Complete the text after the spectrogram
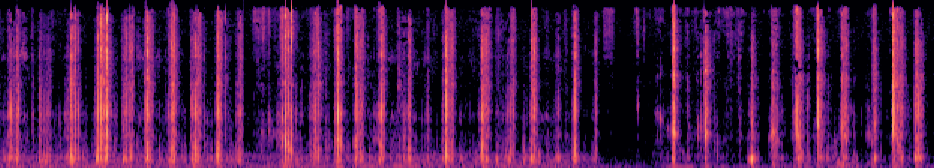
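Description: A woman chews something crunchy close to a microphone.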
